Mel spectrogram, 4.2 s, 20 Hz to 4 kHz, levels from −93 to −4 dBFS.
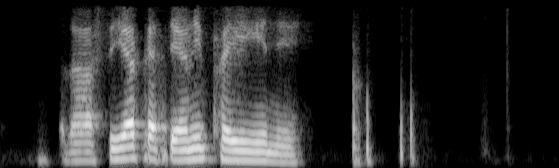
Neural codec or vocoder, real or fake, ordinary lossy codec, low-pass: codec, 16 kHz, 1.1 kbps, Voila-Tokenizer; fake; AAC, 24 kbps; 3.6 kHz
